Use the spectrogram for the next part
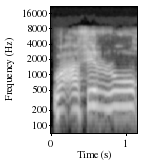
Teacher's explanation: وَأَسِرُّوا میں جو را ہے مفخم ہوگی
